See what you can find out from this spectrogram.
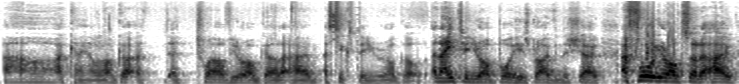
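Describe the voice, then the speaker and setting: A man in his forties hosting an online show in a chatty, upbeat way, his voice slightly croaky. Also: medium pitch, brisk, few pauses, a little mellow. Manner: upbeat, chatty, laughs often. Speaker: host. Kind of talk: casual online show presenting. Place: room under his house.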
